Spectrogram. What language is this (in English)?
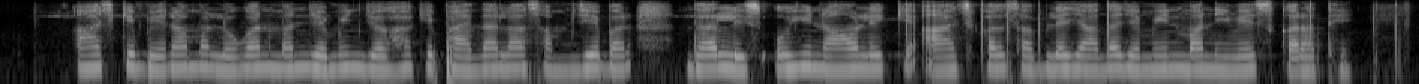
Chhattisgarhi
